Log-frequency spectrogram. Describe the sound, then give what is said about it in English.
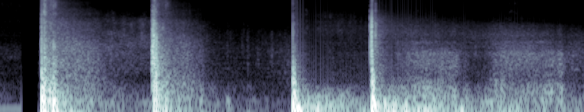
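Four heavy blasts from a Gustav weapon being fired, each a sharp, loud crack followed by a rumbling decay, at uneven intervals with quiet gaps between them. “Here's a clip of the Gustav being fired.”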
